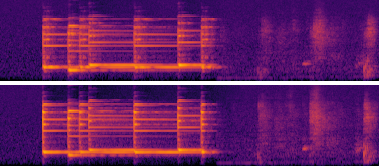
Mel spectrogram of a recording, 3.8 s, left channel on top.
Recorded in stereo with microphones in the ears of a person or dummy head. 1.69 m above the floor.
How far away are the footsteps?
About 6.5 m.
